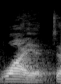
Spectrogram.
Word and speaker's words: Wyatt: K-E-E-N-A-N, last name Wyatt, W-Y-A-T-T.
